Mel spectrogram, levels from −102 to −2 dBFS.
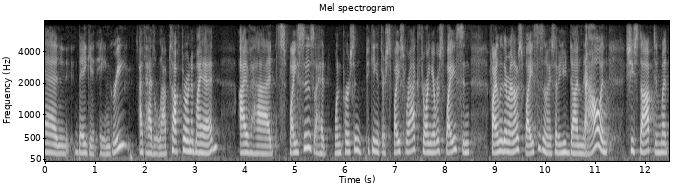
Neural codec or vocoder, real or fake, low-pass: codec, 16 kHz, 8 kbps, FunCodec, trained on LibriTTS, 25 frames a second; fake; 7.2 kHz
